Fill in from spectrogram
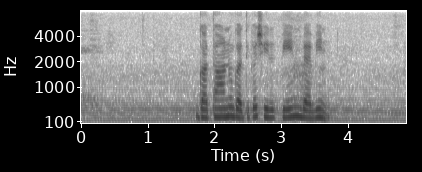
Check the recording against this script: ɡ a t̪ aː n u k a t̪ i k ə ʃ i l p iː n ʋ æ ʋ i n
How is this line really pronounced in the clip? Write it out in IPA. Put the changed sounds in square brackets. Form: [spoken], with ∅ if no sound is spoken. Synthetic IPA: ɡ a t̪ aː n u [ɡ] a t̪ i k ə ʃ i l p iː n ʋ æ ʋ i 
